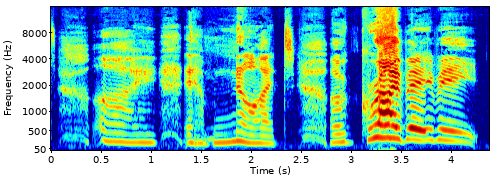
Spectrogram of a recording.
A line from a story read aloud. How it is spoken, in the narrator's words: in an angry voice with tears streaming down his face, he yells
